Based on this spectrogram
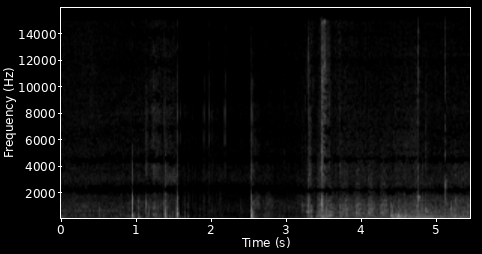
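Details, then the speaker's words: Ford Ka 2016/2018 cold start at about 4 degrees outside: key clicks, brief crank, catches into a quiet steady idle. The car previously cranked without starting; fix was holding clutch and brake pedals while cranking. "pegou mas o que aconteceu ontem um carro bate bate bate bate dessas vezes não pegou"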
